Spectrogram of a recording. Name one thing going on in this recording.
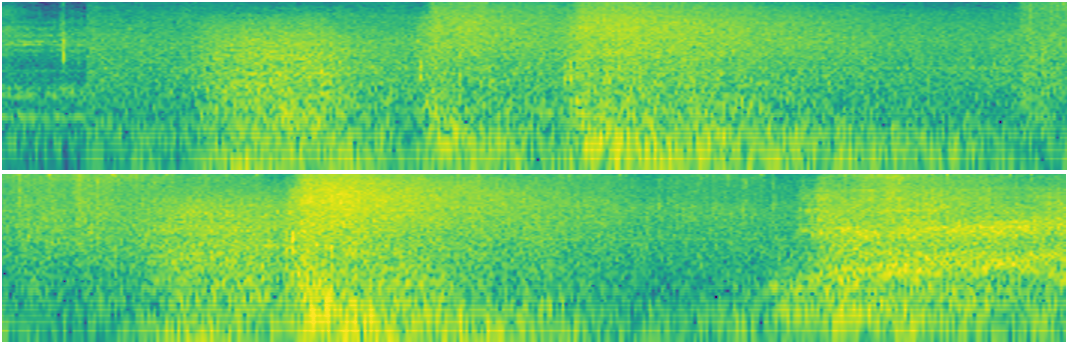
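Water splashes as a figure wades through it.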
